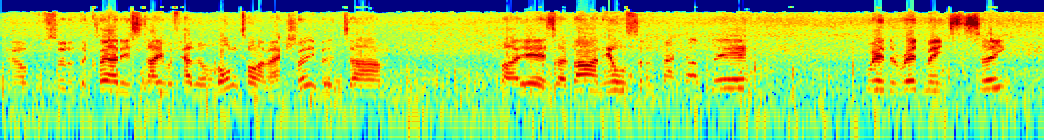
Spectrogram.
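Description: Over loud background noise, a man speaks at a fairly slow pace with long, frequent pauses. The sound is dry, with no echo. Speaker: travel vlogger. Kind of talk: casual vlog chat. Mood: relaxed, easygoing. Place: beach. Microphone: phone near.

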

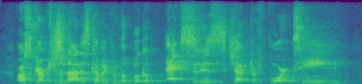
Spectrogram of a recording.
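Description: In a room with audible echo and light background noise, a man speaks in a high pitch with ordinary pitch variation. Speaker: pastor. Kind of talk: sermon. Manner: animated.

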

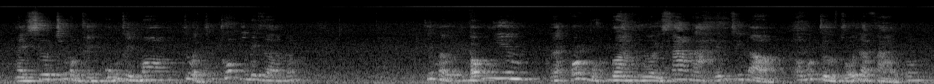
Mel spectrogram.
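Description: A man speaks at a moderate pace in a high voice. Audible room echo and noticeable background noise surround him. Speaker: professor and researcher. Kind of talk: lecture storytelling to audience. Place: hall.

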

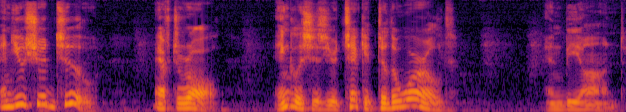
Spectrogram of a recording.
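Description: With an American accent and vocal fry, a man speaks at a fairly slow pace. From New York. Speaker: English teacher. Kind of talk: promotional talk to camera. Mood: relaxed, friendly, smiling. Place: home room. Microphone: phone near.

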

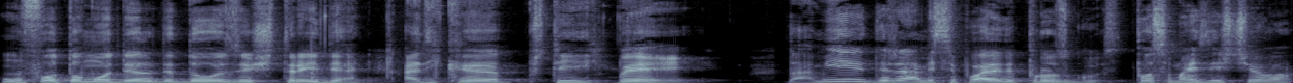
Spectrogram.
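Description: An animated man's high voice, lively in intonation, at a moderate pace against a quiet background. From Romania. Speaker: YouTuber commenting on news. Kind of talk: casual news commentary to camera. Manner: conversational, animated. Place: home room. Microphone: lapel.

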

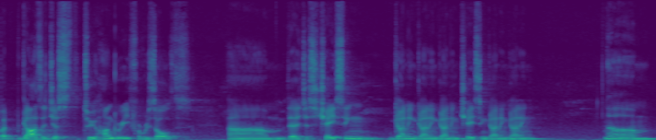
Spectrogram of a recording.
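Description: Fairly slow and with fairly even intonation, a man speaks. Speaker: fitness vlogger. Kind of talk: casual vlog chat. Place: garage. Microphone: phone near.

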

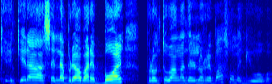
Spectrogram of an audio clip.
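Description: A woman with a Cuban accent, high-pitched and animated, at a very fast pace against a quiet background. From Cuba, Havana. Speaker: podcast host and social media influencer; podcast host, social media influencer. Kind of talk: casual chat. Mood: playful, joking. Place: studio. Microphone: studio mic.

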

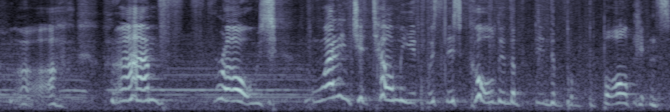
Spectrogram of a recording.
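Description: In a put-on character voice that is whiny, with a nervous, whiny tone, the speaker talks very slowly over clear music in the background. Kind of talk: 1940s radio acting. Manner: nervous, whiny, complaining.

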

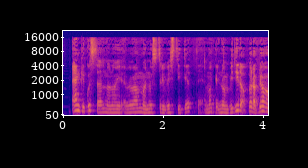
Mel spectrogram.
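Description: A woman speaks at a very fast pace. Her pitch is fairly low, with ordinary variation. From Italy. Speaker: family vlogger, mother; family vlogger. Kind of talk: casual vlog talking to camera. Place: home room. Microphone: phone near.

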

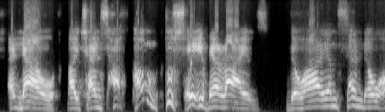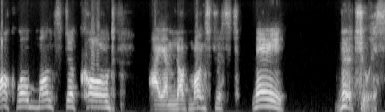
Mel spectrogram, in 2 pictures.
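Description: This man is doing a put-on character voice pitched high. His pace is very slow. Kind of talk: Shakespearean verse reading. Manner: grand, boastful.

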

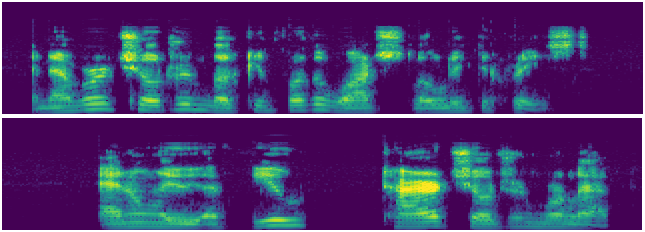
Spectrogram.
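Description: A man at a moderate pace with ordinary pitch variation, dry sound with no echo and a quiet background. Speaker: lay minister. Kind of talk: sermon. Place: home room. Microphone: webcam.

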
